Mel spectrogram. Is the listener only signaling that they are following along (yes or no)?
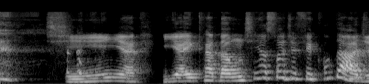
yes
